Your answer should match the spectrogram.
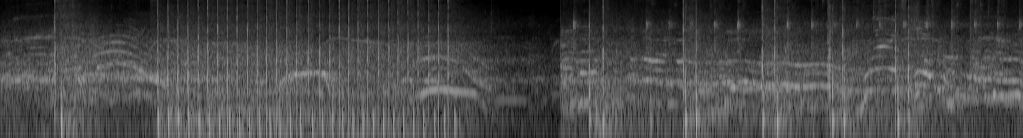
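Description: Crowd shouting and screaming amid police gunfire. A fast, even run of sharp cracks lasts about three seconds, then after a brief lull scattered single bangs ring out over continued shouting.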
